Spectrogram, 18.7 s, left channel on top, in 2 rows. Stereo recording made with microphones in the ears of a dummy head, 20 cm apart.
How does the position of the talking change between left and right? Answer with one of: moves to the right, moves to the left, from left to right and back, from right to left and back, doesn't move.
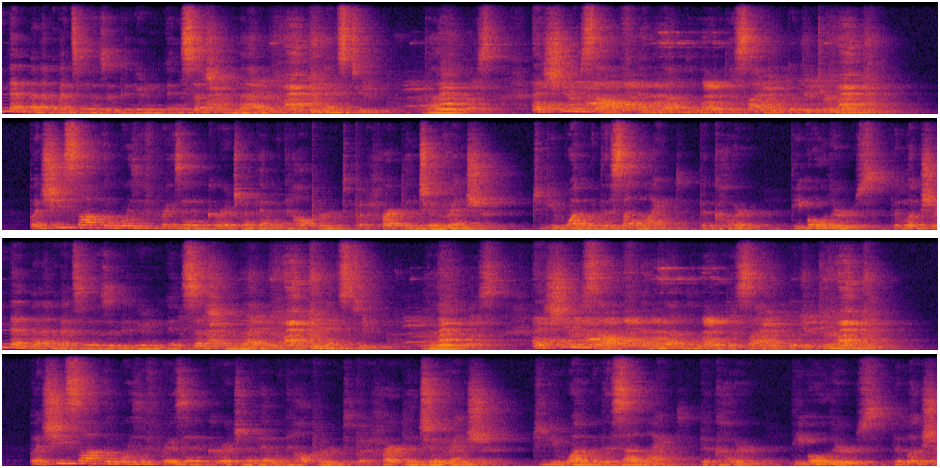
doesn't move.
